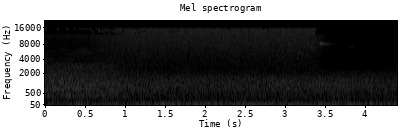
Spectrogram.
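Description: Near silence: a faint, steady rumble of distant motorway traffic. About three and a half seconds in, the background hiss changes, and a few faint, short high chirps follow.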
